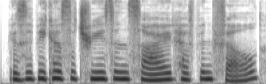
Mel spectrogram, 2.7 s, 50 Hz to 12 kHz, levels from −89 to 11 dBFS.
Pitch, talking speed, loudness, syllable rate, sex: 255 Hz, 200 wpm, -14 LUFS, 5.6 syllables/s, female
